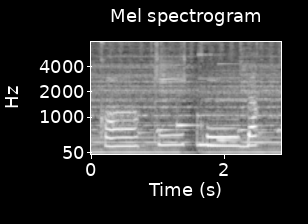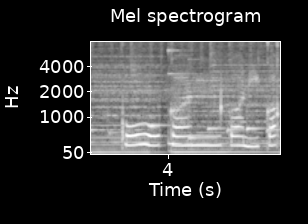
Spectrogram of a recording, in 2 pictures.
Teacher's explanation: keluar dengan menyentuhkan pangkal lisan kita dengan langit-langit bagian belakang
